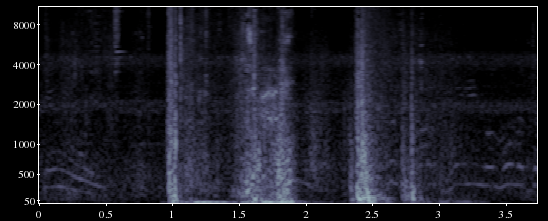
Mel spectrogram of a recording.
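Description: A body thuds heavily to the ground in a close struggle.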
